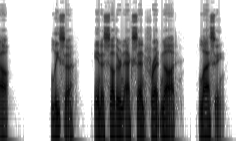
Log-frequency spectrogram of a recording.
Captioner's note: in a Southern accent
